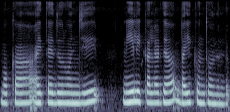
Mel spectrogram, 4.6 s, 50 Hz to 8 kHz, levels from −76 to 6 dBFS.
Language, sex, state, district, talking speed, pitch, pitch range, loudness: Tulu, female, Karnataka, Dakshina Kannada, 90 wpm, 220 Hz, 215-230 Hz, -14 LUFS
